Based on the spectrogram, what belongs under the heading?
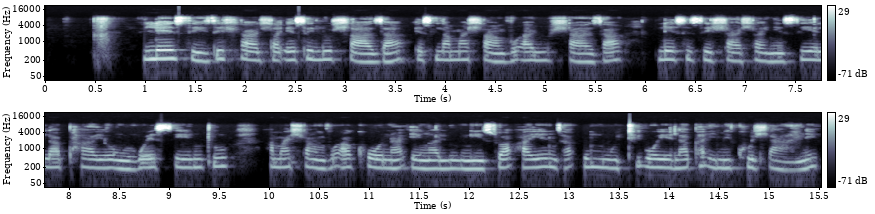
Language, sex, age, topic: North Ndebele, female, 18-24, health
